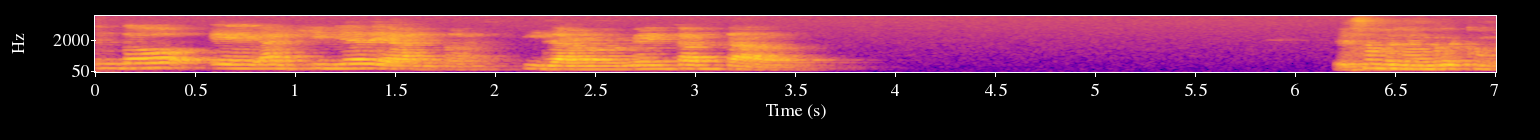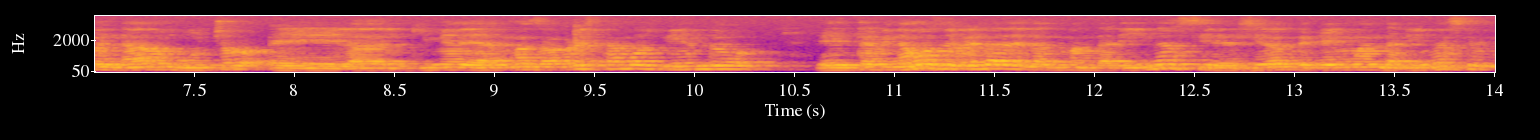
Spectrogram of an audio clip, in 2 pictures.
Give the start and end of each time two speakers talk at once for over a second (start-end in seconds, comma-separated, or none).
none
